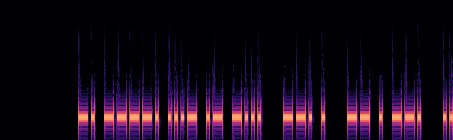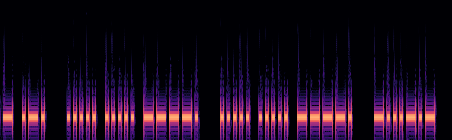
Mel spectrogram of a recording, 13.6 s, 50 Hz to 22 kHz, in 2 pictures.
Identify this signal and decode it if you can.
Morse code, heard as a keyed tone, about 25 wpm, 690 Hz. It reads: N9VAB GE MEG UR 559 559 <BK>
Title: SOTA QSO Practice 25wpm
